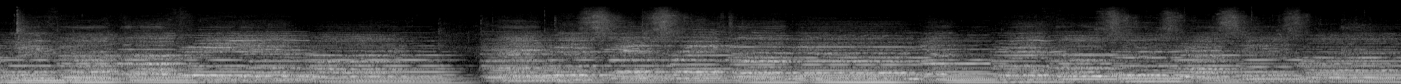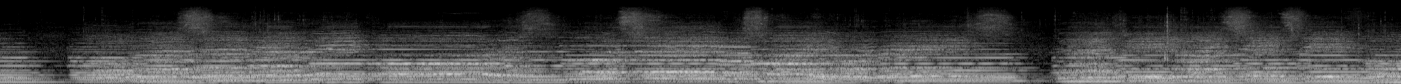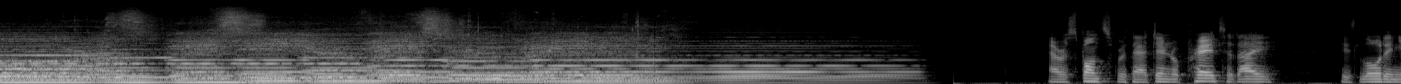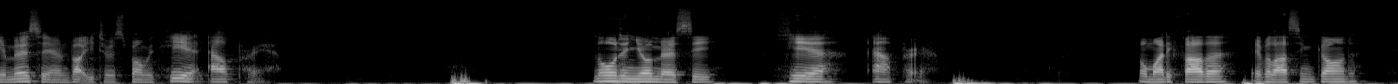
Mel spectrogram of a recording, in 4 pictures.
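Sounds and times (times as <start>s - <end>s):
choir singing a hymn: 0.0s - 37.2s.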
